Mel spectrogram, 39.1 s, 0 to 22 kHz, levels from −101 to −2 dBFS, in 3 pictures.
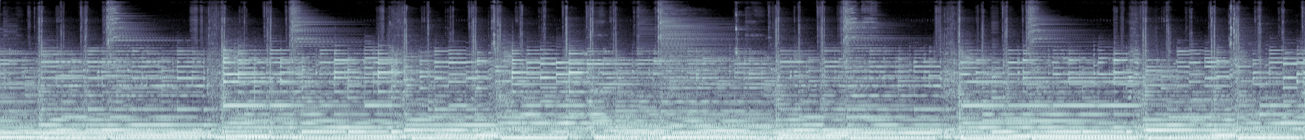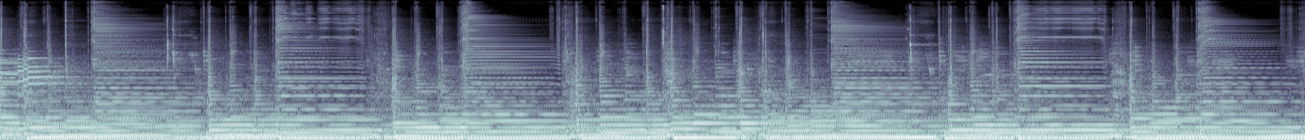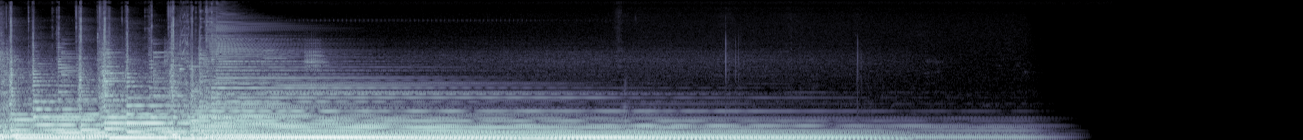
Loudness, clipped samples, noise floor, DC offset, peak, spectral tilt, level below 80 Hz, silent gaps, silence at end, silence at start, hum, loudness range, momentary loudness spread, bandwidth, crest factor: -15 LUFS; under 0.1%; -70 dBFS; under 0.1%; 0 dBFS; -7 dB/octave; -20 dBFS; none; 3.85 s; 0 s; none; 7 LU; 6 LU; 18 kHz; 12 dB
